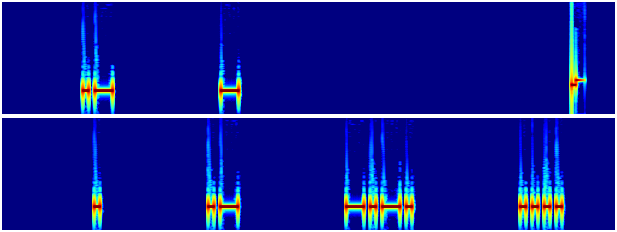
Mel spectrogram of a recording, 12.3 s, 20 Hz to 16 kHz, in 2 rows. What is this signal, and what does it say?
Morse code, heard as a keyed tone, about 20 wpm, spaced as for 7 wpm, 690 Hz. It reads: AT EACH
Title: 6x Character Spacing - Top 200 Words - 20wpm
